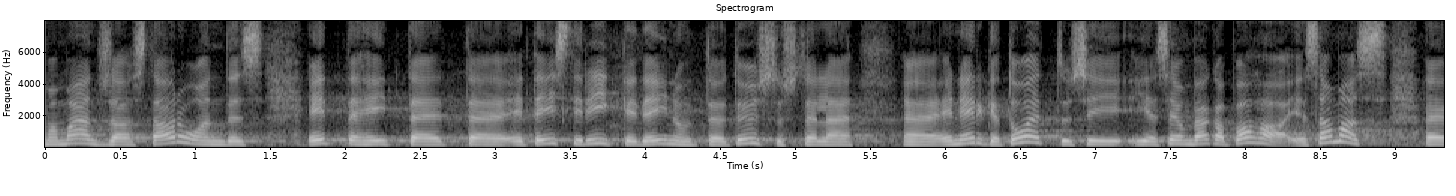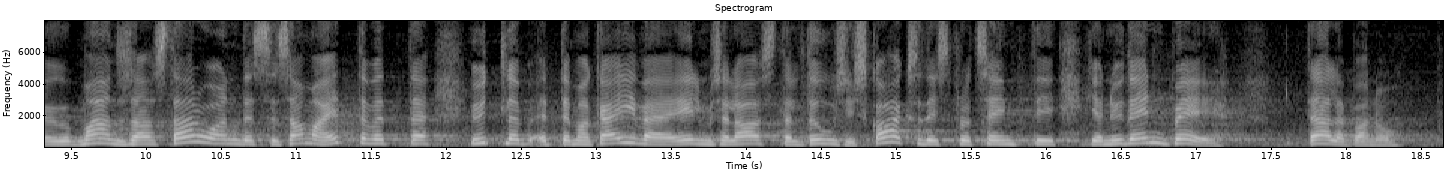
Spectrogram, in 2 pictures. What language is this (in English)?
Estonian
